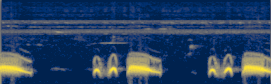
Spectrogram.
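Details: Spotted dove cooing, used as a lure to draw other spotted doves in. Pairs of short rounded coos each lead into a drawn-out falling coo, in phrases repeated steadily against a silent background.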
